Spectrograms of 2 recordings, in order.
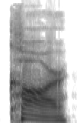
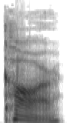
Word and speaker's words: car: Notice how the letter R is softer in British English. For example, in American English, car sounds like car, while in British English, it's more like ca.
